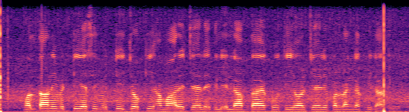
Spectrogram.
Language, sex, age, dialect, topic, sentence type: Hindi, male, 60-100, Awadhi Bundeli, agriculture, statement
